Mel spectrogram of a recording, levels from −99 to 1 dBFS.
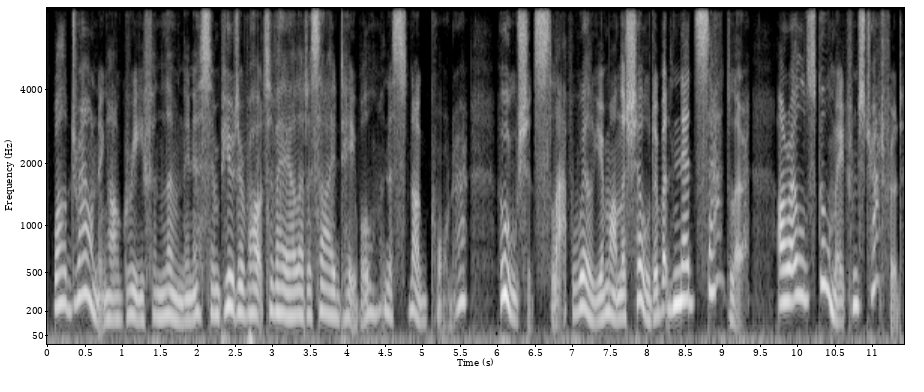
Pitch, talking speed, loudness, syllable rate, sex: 200 Hz, 180 wpm, -19 LUFS, 4.8 syllables/s, female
